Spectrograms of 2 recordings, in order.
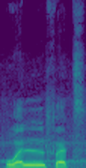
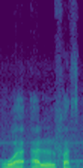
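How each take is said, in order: First: The words run straight into the l. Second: An extra vowel splits wa from al. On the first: The speaker calls it right. "langsung masuk ke huruf berikutnya" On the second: The speaker calls it wrong. "tidak boleh"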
